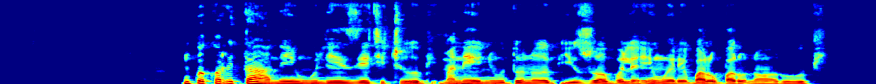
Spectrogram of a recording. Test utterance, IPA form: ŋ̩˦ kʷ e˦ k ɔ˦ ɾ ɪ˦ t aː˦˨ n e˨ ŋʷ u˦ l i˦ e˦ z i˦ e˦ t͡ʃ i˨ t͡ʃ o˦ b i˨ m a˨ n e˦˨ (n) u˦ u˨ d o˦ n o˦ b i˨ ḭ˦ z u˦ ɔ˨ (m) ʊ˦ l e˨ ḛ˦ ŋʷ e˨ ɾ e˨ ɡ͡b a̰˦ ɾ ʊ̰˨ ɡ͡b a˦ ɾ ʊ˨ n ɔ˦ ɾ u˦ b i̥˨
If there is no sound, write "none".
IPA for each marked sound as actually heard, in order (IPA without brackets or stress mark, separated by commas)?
ɲ, b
